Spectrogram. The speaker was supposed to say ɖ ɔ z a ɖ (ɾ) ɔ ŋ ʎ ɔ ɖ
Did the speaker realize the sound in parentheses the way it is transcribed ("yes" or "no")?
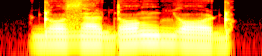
yes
